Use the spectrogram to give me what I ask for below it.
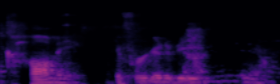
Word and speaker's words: Kami: Pronounced Kami, if we're going to be, It's Kami?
